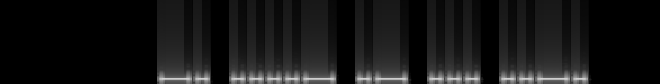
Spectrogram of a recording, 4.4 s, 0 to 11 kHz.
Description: Morse code, heard as a keyed tone, about 20 wpm, 700 Hz. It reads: N4ASF
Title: Call Signs Repeated 3x - 20wpm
